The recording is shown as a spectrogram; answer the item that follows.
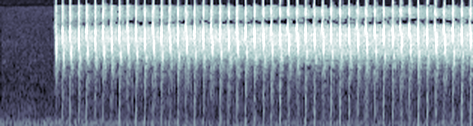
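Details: Bar-winged prinia performing kristal-style song for a training recording: after a half-second of quiet, a steady, fast stream of high, ringing tick notes continues to the end.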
